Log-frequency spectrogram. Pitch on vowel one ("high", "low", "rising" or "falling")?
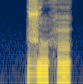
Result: low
